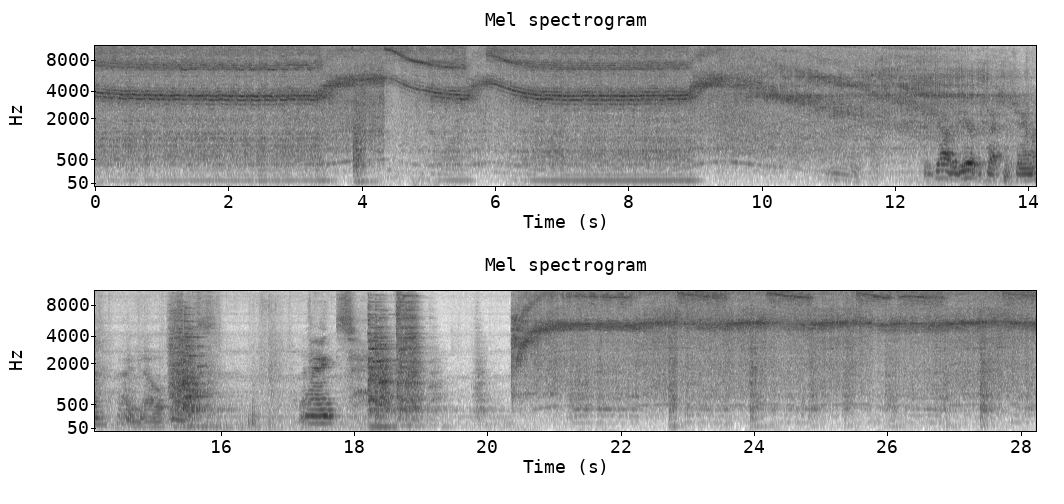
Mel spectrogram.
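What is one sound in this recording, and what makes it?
An angle grinder whines loudly as it grinds metal.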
